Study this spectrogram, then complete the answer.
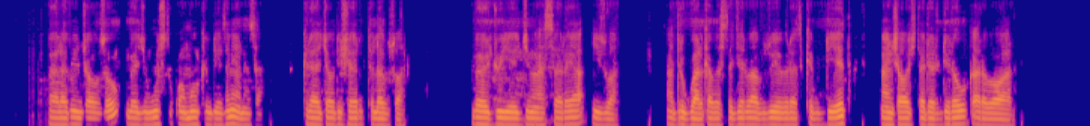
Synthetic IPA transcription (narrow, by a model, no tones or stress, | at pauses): b̥alət̪ʼunt͡ʃʼawsəwbəɨd͡ʒɪmwʊst̪ʼkʼo̞mowkʰɨβd̪et̪ʰɨnjanəsal | ɡ̥ɨd̪at͡ʃʼawt̪iʃəɾt̪ʰɨləβsʷal | bəhɨd͡ʒujɛɨd͡ʒːmasəɾjajɪzwal | ad̪ɾɨɡʷalkʰəβəst̪ʰəd͡ʒəɾbaβɨzujɛβɨɾət̪kʰɨβd̪et̪ | manʃawo̞t͡ʃːt̪ʰəd̪əɾd̪ɨɾəwkʼəɾβəwal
